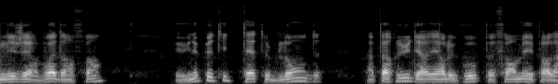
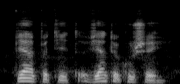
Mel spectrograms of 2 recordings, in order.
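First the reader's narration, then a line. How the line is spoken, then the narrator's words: Gentle. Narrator (French): disait doucement le forçat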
